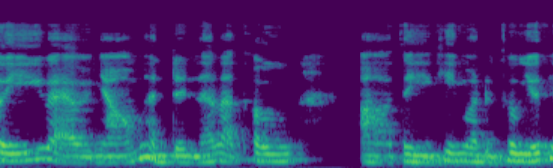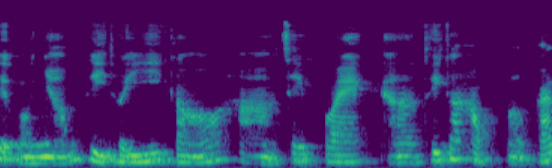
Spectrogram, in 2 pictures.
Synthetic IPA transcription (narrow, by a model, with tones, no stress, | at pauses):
t̪ʰwi˨˦vaː˨˩wɲɔ˨˦mha˨˩ŋ̟t͡ɕï˨˩ŋ̟ʔaː˨˦laː˨˩t̪ʰɨ˧ | ʔəː˨˩t̪ʰi˨˩xi˧maː˨˩ɗɨ˨˩ək̚t̪ʰɨ˧zəː˨˦jt̪ʰi˧˨əwvaː˨˩wɲɔ˨˦mt̪ʰi˨˩t̪ʰwi˨˦kɔ˨˦əː˨˩sɛ˧mkwaː˧nʔəː˨˩t̪ʰwi˨˦kɔ˨˦ɦa˨˩wk͡p̚vəː˨˩xwaː˦˥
